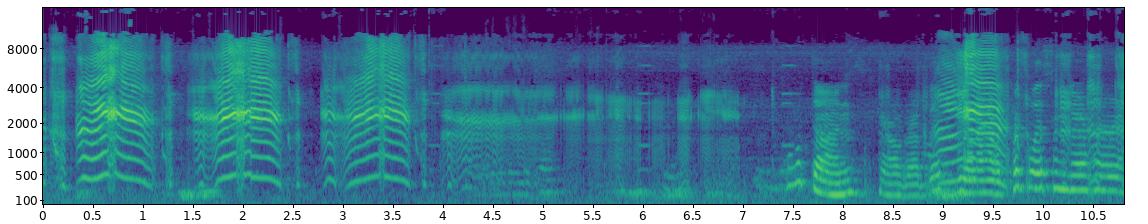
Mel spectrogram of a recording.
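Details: Newborn baby girl crying right after delivery under epidural: loud, strong, rhythmic crying with voices and background music in the room; newborn cry.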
